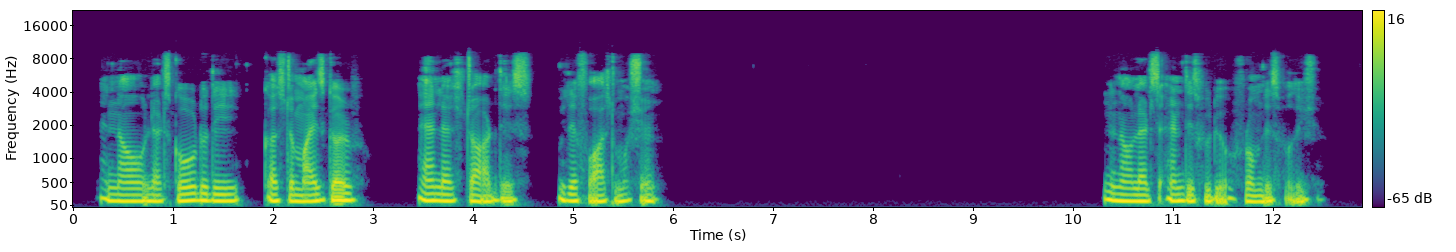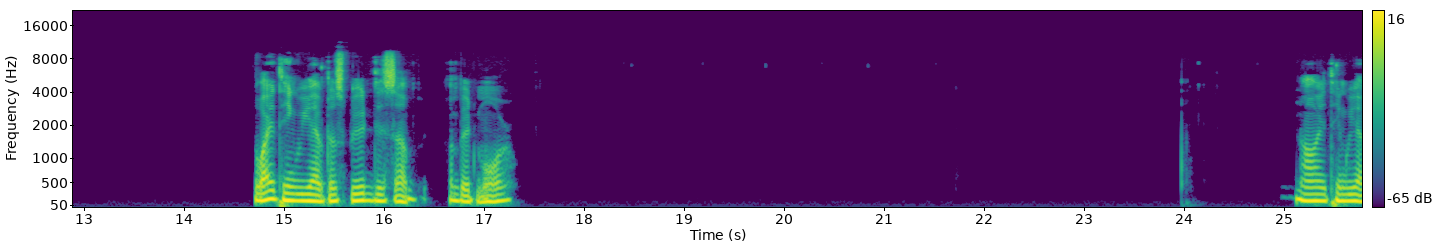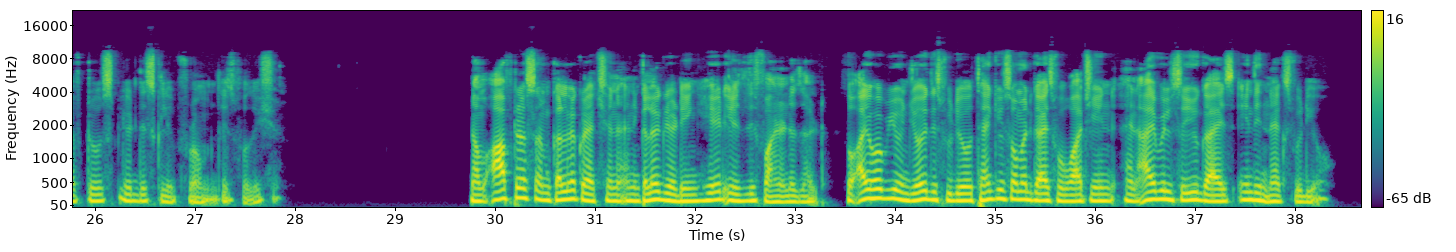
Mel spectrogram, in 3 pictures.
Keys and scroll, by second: 8.2 space, 8.9 space, 13.0 space, 14.5 space, 14.8 space, 15.1 space, 16.2 space, 16.6 space, 17.2 space, 17.4 space, 21.6 space, 23.2 space, 24.1 space, 24.2 space, 28.5 space.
